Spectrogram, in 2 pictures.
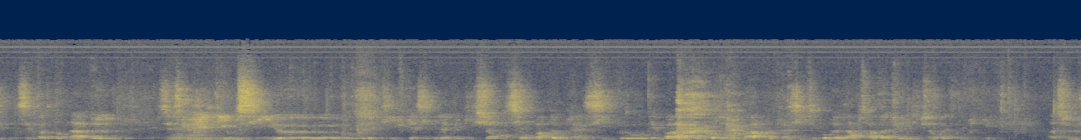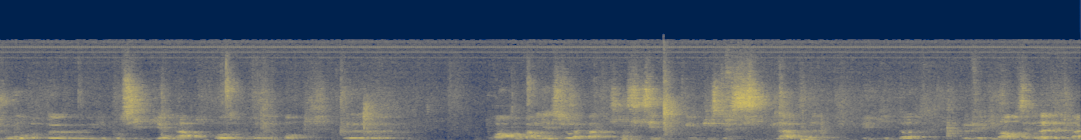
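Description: A man speaks calmly into a microphone in a large room with a slight echo.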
